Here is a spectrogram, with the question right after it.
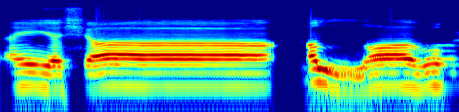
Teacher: اللہ کا لام موٹا پڑھنا ہے، پیچھے زبر آ گئی ہے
